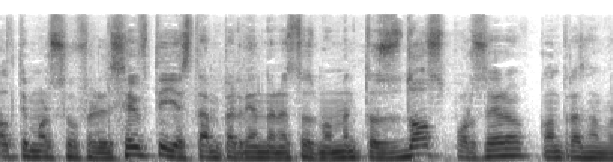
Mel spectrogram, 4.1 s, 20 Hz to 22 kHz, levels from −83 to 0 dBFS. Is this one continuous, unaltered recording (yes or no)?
yes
